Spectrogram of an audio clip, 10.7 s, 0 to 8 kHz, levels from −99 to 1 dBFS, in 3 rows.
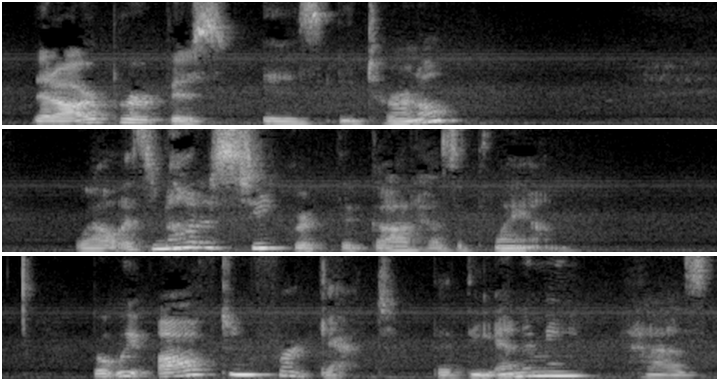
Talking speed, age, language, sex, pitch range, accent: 130 wpm, 50-69, English, female, 150-220 Hz, American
